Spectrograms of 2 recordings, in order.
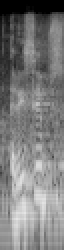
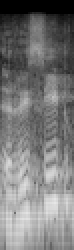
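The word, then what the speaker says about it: receipt: अभी हाँ, अगर एकदम देसी लैंग्वेज में आप इसका प्रोनाउंसिएशन करोगे तो हम रिसिप्ट रिसिप्ट रिसिप्ट पीटी, वो जो टी है वो प्रोनाउंस करेंगे, लेकिन एक्चुअल में उसका प्रोनाउंसिएशन रिसीट होता है, रिसीट, ठीक है।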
